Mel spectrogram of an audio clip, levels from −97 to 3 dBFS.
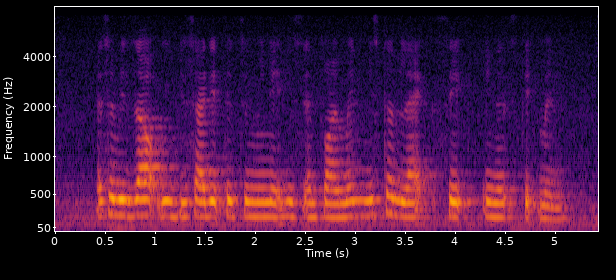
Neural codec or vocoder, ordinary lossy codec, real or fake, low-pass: none; none; real; 7.2 kHz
